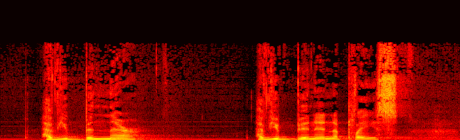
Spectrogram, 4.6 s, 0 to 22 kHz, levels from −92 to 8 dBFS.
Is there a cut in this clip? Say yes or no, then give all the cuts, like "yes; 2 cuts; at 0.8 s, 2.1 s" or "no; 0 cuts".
no; 0 cuts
